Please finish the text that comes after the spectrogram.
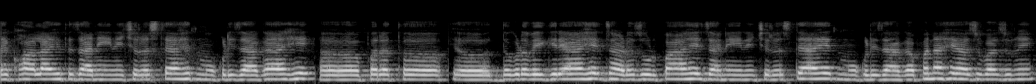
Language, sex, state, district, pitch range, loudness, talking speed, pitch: Marathi, female, Maharashtra, Dhule, 220-245 Hz, -16 LUFS, 155 wpm, 230 Hz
